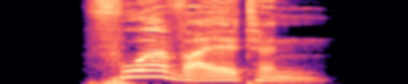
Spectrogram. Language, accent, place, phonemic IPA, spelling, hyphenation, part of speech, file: German, Germany, Berlin, /ˈfoːɐ̯ˌvaltn̩/, vorwalten, vor‧wal‧ten, verb, De-vorwalten.ogg
- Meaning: to prevail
